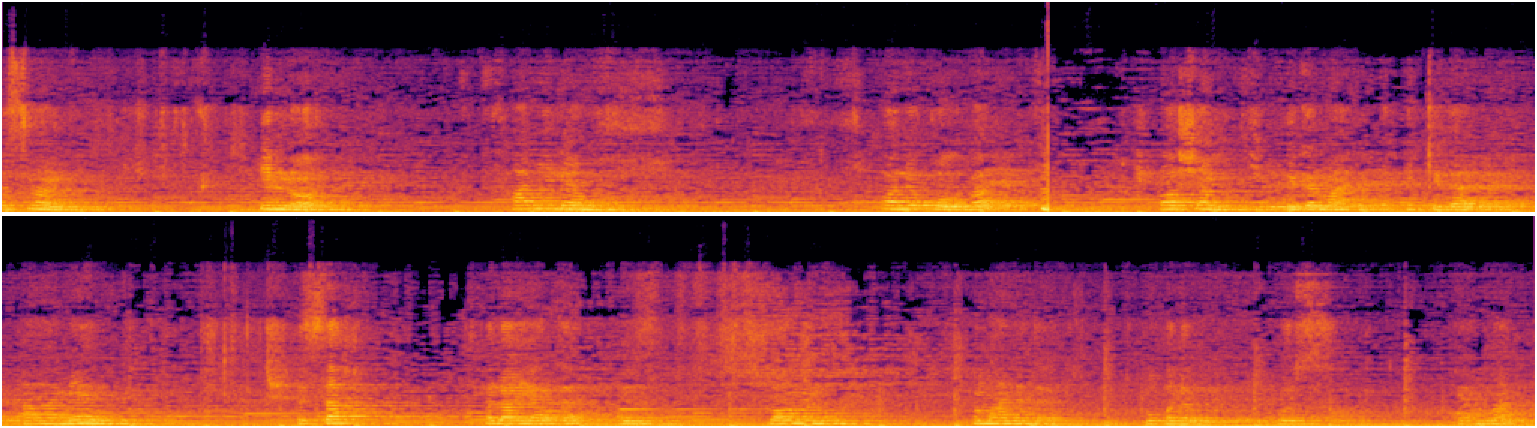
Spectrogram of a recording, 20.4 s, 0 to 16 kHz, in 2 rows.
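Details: Long-standing stuttering, present for many years, in a 22-year-old man; the clip may show speech after therapy.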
